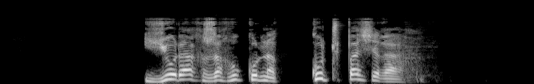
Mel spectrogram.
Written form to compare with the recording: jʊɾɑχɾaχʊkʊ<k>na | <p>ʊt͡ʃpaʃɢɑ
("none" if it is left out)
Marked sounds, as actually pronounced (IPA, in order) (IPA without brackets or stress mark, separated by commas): none, k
